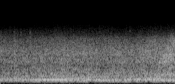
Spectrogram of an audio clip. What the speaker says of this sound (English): Hey, look, airplane.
